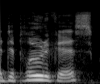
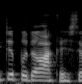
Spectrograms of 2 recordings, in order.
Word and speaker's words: Diplodocus: What they were talking about was a life-size model of a Diplodocus, but you can also say a Diplodocus. There are actually several pronunciations that are considered acceptable for this name, the name of this dinosaur.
